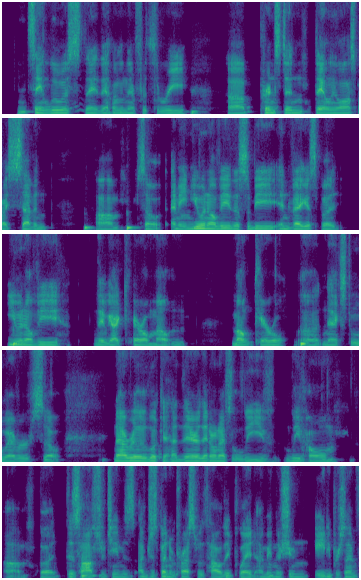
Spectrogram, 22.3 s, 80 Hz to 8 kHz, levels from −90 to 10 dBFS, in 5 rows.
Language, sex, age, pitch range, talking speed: English, male, 20-39, 90-100 Hz, 190 wpm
